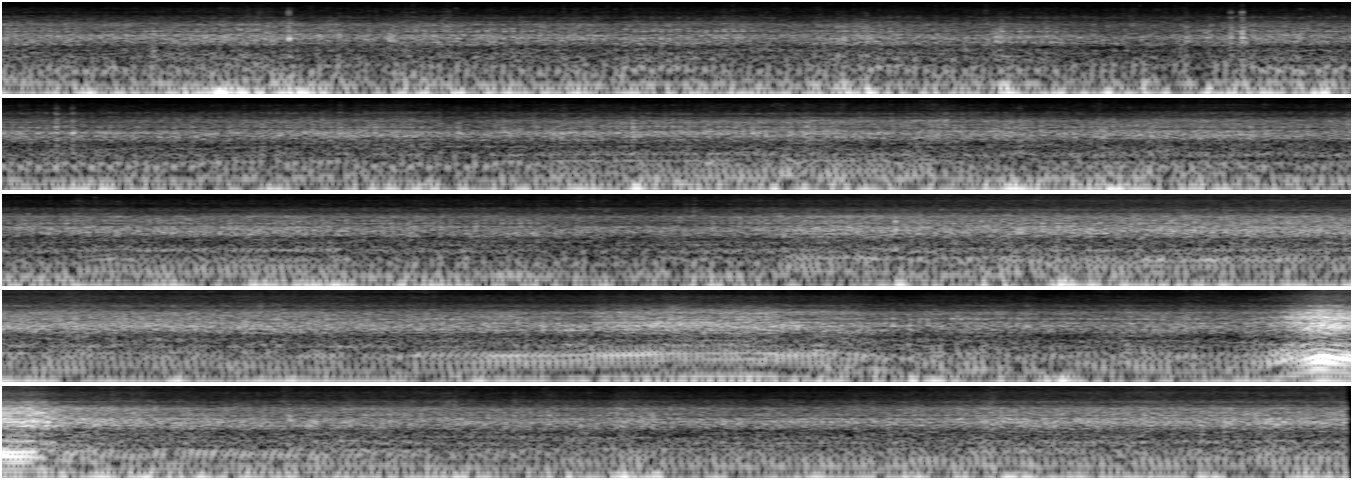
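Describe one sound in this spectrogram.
A dirt bike engine drones steadily up close and revs now and then.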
